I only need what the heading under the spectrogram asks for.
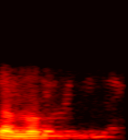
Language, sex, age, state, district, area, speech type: Hindi, male, 30-45, Madhya Pradesh, Gwalior, rural, conversation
